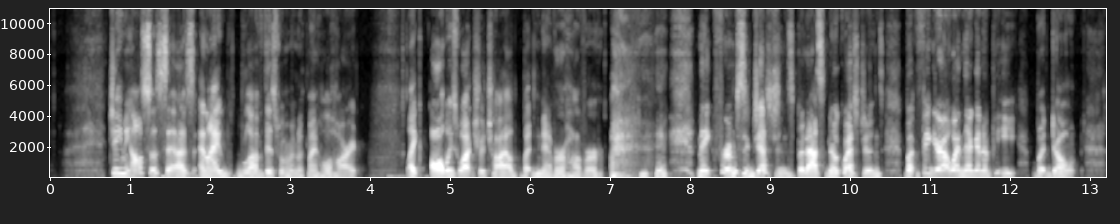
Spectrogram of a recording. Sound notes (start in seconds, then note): 7.4 laughs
